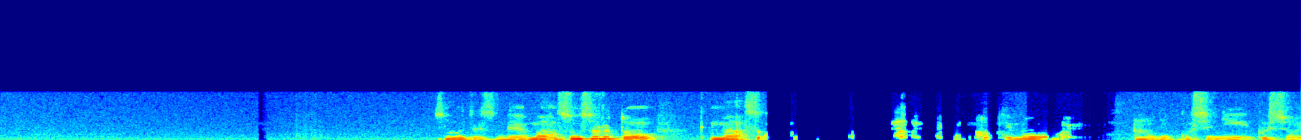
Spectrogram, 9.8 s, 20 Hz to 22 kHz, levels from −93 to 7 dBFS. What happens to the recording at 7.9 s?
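Around 7.9 s the speech drops sharply, by roughly 20 dB at its deepest, between 7.76 and 8.03 s, with the affected stretch lasting about a third of a second. This is speech suppressed in double talk. It is likely caused by the echo canceller meeting both ends talking at once: unable to tell the local talker from the loudspeaker echo, it attenuates everything it picks up, so the talker's level collapses briefly instead of staying steady.

Overlapping that dip, from 7.94 to 8.08 s, a second voice is faintly audible, around 20 dB below the main speech. This is the other side's voice leaking through: the far end, played on the talker's loudspeaker, likely reaches the microphone and is not fully cancelled. It comes through as a short scrap under the suppressed speech, band-limited like the rest of the call audio, with nothing above 8 kHz.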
